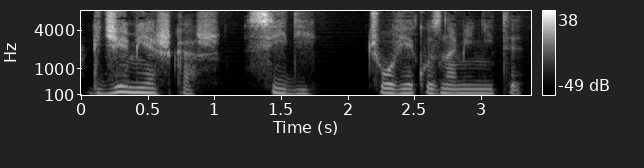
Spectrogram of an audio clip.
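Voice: medium pitch, fairly even intonation, slow pace, dark tone, husky, no echo, clean studio sound. A reader doing a weak wounded young man. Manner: weak, faltering voice.

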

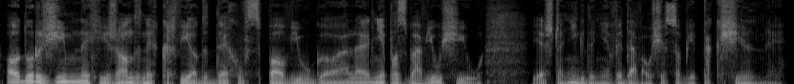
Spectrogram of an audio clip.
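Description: Super deep gravelly guy narrating an audiobook, husky, dramatic delivery. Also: unhurried, dry recording, studio quality. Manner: dramatic, swelling on tense moments.

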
